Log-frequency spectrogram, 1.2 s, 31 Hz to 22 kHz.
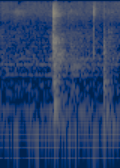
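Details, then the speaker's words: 2012 Subaru Forester passenger front power window, motor powered directly with jumper leads: two sharp clicks with no motor run, window not moving; fault in the motor or window regulator, believed to be one integrated unit. "no i can hear it clicking but it's not doing anything so there's something going on with this motor or this window regulator"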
